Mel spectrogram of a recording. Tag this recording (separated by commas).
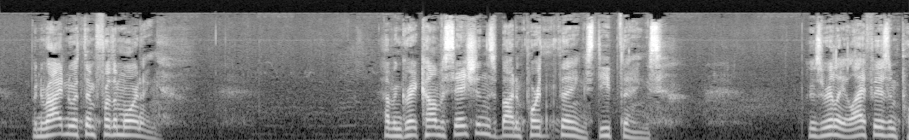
Speech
